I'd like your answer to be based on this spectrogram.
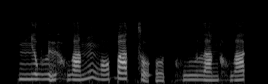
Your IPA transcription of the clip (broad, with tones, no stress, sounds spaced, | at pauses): ɲ ə˧ w l ɨ̰˧˥ h w a˨˦ n ŋ ɔ˨˦ ɓ a˦˥ t̚ s o̰˧˨ ʔ o˨˩ t̚ h w u˧ l a˧ n h w a˦˥ k̚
